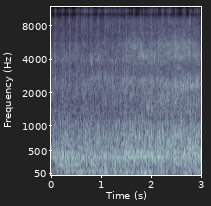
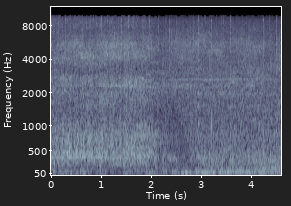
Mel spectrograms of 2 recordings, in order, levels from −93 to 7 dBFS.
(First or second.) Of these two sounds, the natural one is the second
